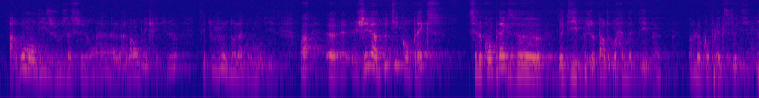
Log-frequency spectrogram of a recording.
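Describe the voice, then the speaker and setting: Over noticeable background noise and audible room echo, a man talks with lively intonation, long, frequent pauses and big swings in loudness. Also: fairly high pitch for a man, moderate pace. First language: Algerian Arabic (speaking French). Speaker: writer. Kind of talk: Q&A talk at a literary conference. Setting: conference with audience. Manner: hesitant, many fillers.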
